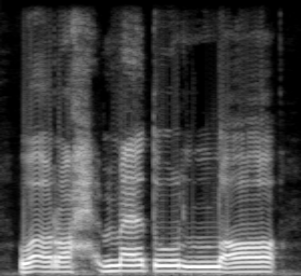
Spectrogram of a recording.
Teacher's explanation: আল্লাহ শব্দের আগের হরফে জবর অথবা পেশ হইলে এই লামকে ল অর্থাৎ মোটা করিয়া পড়িতে হয়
